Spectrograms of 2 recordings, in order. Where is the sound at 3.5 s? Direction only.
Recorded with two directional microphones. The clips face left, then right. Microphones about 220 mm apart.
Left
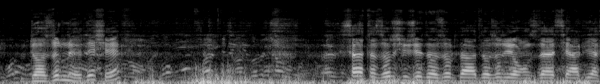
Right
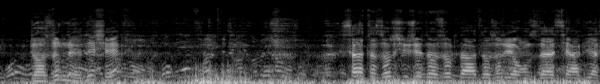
25° left (ahead or behind).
